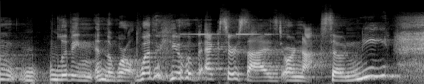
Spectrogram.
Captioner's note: timer beeps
